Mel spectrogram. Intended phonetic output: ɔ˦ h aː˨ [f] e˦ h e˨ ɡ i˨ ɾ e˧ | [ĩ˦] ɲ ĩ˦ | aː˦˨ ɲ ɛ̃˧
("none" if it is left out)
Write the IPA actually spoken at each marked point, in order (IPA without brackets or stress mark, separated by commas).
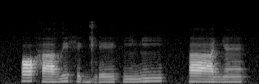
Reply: v, ĩ˨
